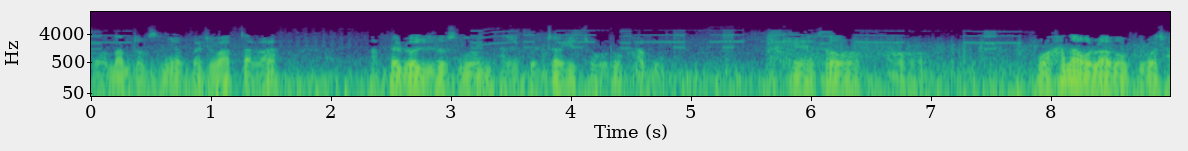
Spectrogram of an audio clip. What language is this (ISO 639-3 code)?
kor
